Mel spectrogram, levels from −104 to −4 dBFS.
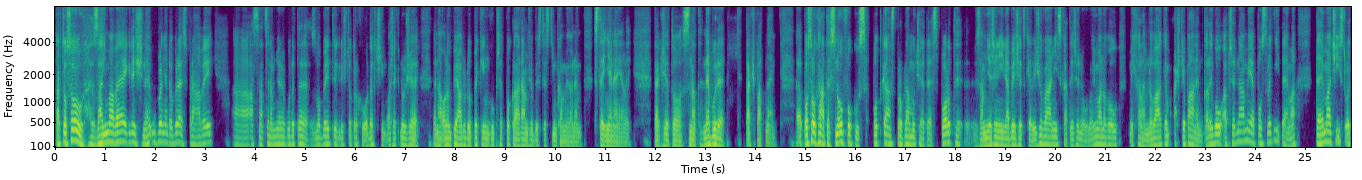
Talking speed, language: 155 wpm, Czech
